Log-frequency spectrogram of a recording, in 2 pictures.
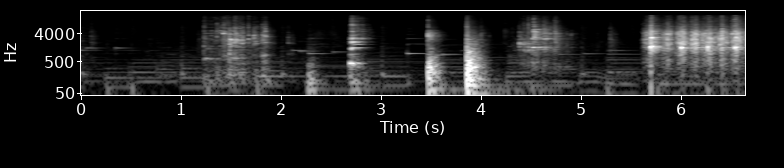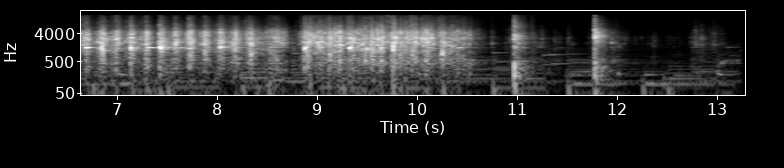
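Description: Ice and metal tins of a two-piece Boston shaker clinking and knocking as it is loaded and sealed, then about five seconds of ice rattling hard in a fast, even rhythm as the shaker is shaken. Near the end come two sharp knocks on the tins, the shaker being struck to break its seal.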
